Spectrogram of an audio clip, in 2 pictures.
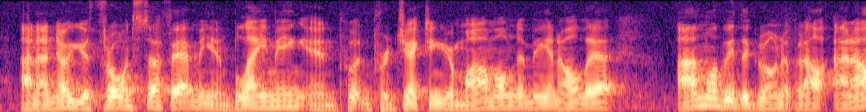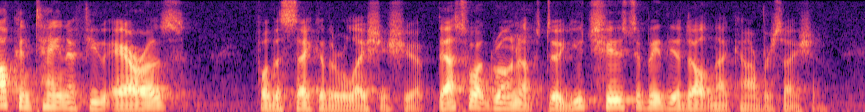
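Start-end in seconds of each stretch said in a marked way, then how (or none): none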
